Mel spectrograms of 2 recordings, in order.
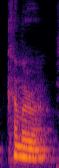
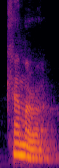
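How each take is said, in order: No difference in how they are said.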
